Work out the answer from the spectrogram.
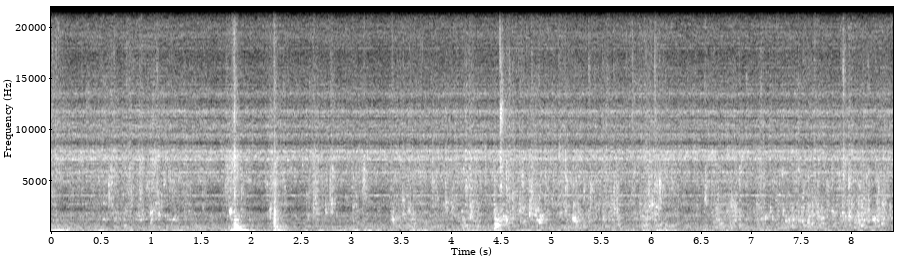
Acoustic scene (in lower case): kitchen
